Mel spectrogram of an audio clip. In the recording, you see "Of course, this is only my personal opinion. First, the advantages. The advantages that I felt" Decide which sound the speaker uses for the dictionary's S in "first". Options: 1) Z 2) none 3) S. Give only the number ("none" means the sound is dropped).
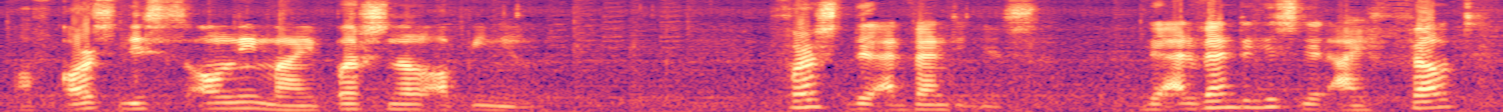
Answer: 3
